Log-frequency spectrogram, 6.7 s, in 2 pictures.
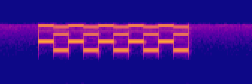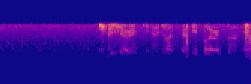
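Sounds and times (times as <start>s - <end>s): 
fire pager alert: 0.5s - 2.5s.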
